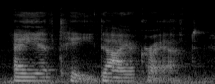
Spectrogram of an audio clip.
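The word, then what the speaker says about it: Dyakraft: diecraft needles i highly recommend them see the it's spelled d-y-a-k-r-a-f-t dye craft and they they're not sold anywhere you have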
